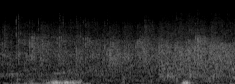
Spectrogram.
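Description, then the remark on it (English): A crowd applauds steadily as a guest speaker is invited up to the stage on a campus in Tucson, a dense wash of overlapping claps at moderate volume with a couple of low thumps, sustained throughout with no speech. “So James, if you want to come on up and give him a round of applause.”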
